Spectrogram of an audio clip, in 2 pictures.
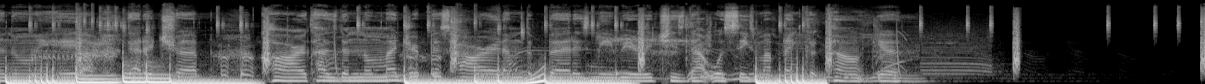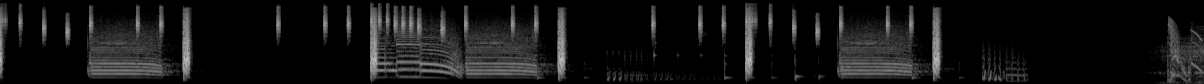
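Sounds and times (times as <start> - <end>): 
trap beat: 0.0 - 10.2, 11.6 - 14.0, 15.3 - 17.7, 18.5 - 21.5.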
